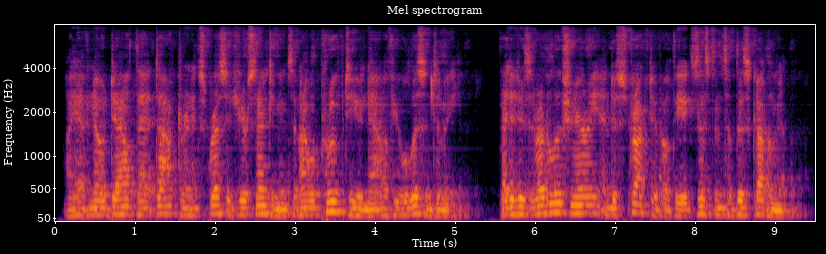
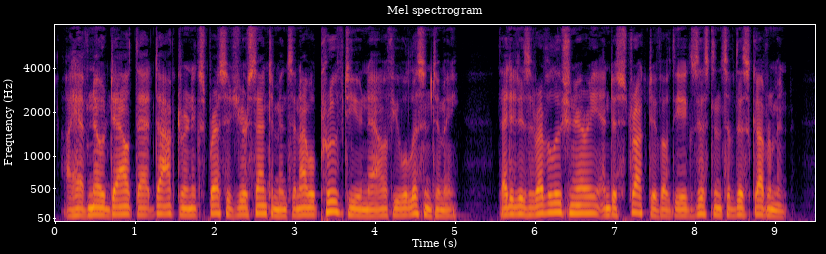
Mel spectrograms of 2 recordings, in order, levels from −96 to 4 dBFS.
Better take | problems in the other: second | noise reduction (neural mask model DeepFilterNet 3)

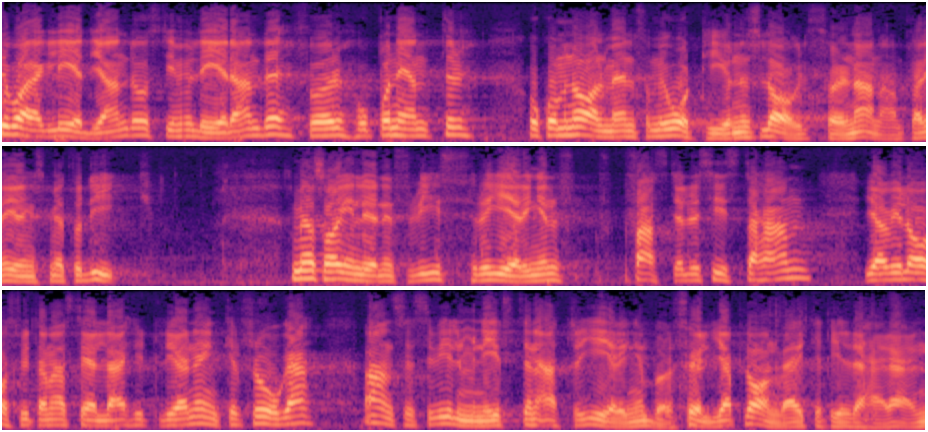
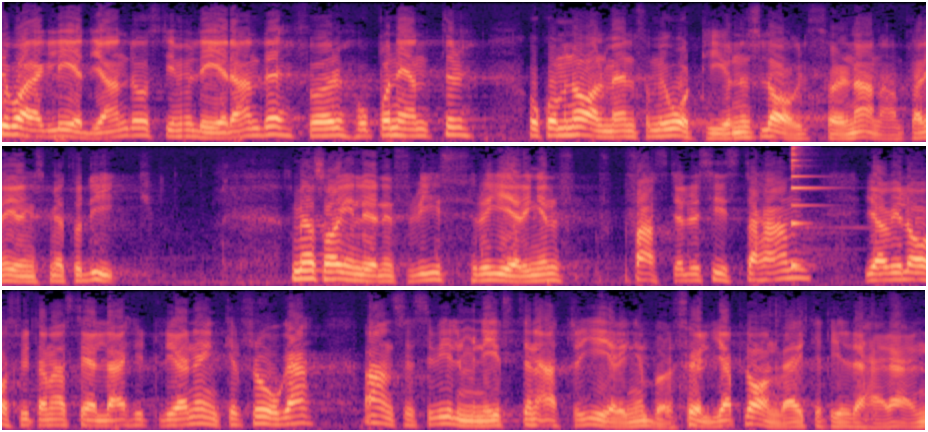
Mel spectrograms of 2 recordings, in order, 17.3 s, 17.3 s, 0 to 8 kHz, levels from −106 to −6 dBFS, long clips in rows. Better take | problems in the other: first | background sound (Dishes, pots, and pans); 7 dB below the speech

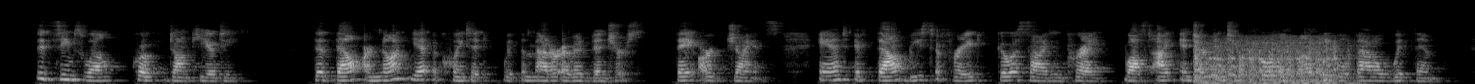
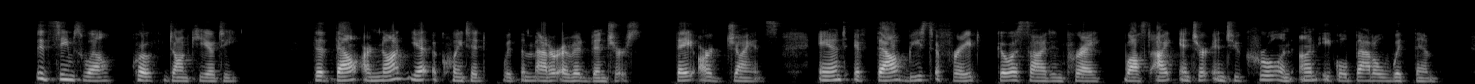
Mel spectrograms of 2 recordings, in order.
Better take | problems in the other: second | background sound (Engine starting / Car); as loud as the speech // room echo; dies away in 0.4 s

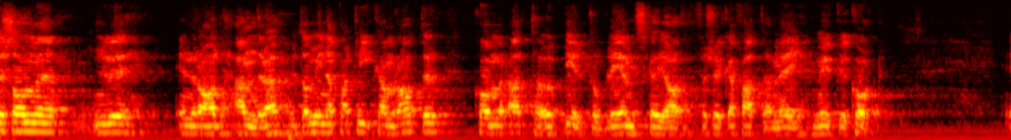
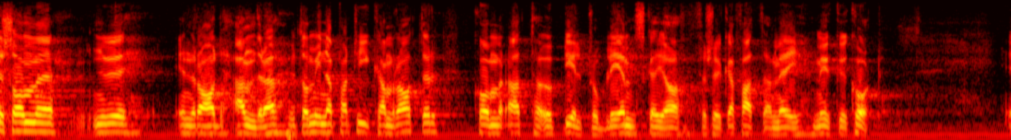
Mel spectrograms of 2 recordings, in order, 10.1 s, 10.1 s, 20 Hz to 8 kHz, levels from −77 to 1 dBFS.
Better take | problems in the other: second | room echo; dies away in 0.7 s

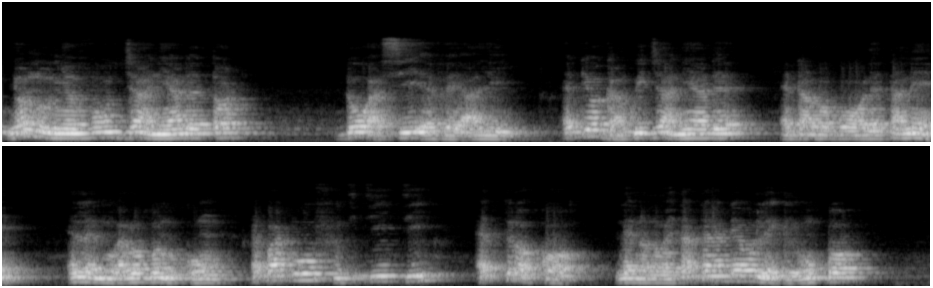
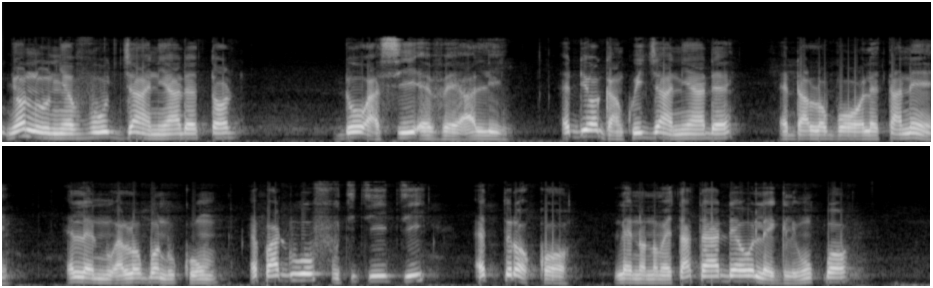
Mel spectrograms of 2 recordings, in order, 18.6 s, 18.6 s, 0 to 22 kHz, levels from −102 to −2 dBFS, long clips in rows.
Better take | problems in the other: second | room echo; dies away in 0.9 s

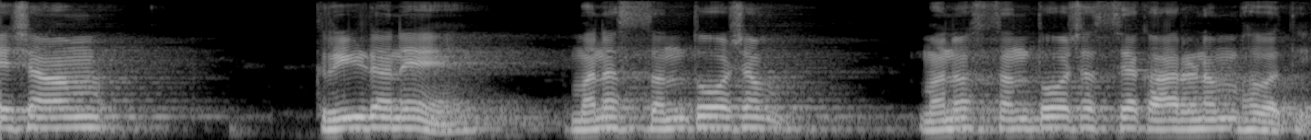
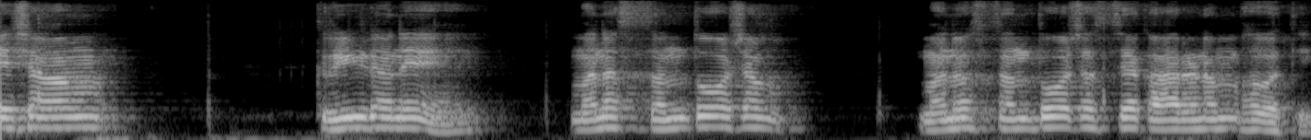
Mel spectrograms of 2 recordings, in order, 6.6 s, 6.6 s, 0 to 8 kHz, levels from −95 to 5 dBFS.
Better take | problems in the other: first | noise reduction (neural mask model DeepFilterNet 3)

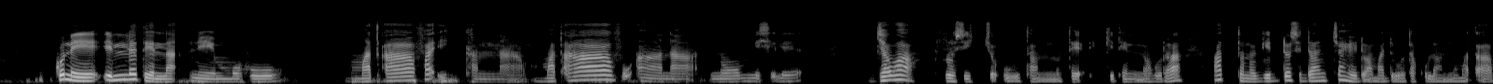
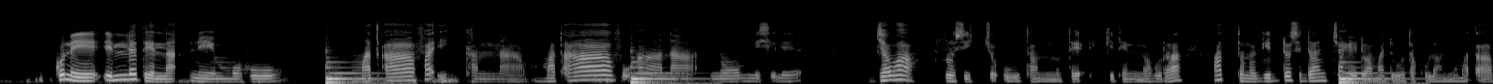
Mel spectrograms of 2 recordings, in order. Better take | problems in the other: first | background sound (Bowed string instrument); 4 dB above the speech

